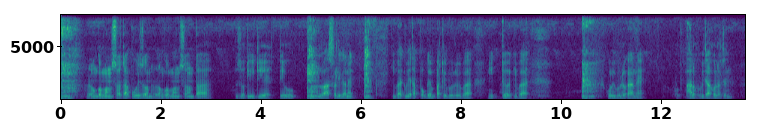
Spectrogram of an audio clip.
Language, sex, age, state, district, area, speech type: Assamese, male, 30-45, Assam, Sivasagar, rural, spontaneous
